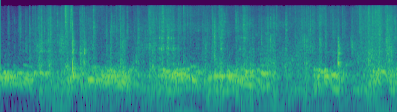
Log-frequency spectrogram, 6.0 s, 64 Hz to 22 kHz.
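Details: Fancy pigeons kept at a farm in Ranipet that holds over 100 pairs of more than 15 varieties: continuous low, rolling coos from several birds overlap indoors, with brief soft clatter in between.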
